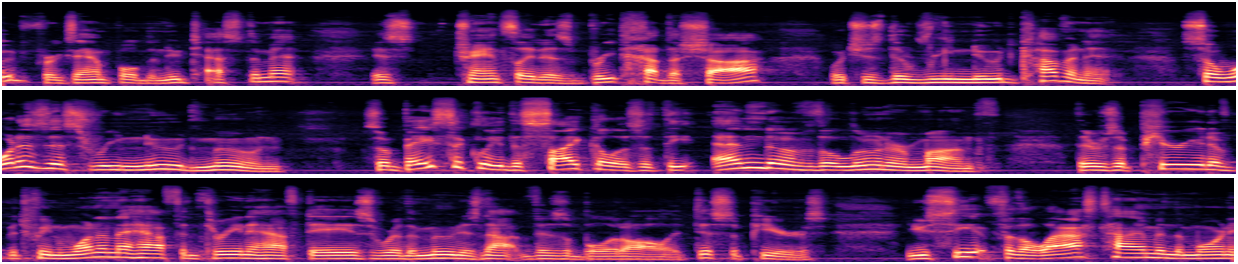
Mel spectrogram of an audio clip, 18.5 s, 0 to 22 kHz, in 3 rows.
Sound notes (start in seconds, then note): 2.6 speaking in foreign language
